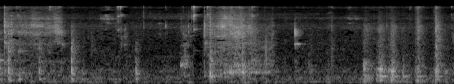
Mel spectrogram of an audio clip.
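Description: Cooked rice being mixed with a lemon tamarind-style mixture in a pot for nimmakaya pulihora, with repeated scraping and clinking of a spoon against the vessel and soft stirring rustle, close and moderately loud, no talking.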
